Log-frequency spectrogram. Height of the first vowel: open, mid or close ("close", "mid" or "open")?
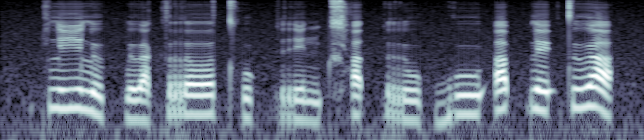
close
